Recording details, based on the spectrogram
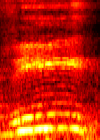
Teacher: ऋ शब्द जो है वो महाप्राण है और सघोष है।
